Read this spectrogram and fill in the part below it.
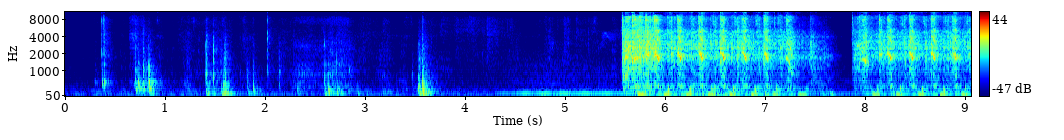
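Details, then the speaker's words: Suzuki LTZ 400 ATV (believed 2004), sat five years, first start with a newly installed, bent Chinese part: fast cranking catches into a busy single-cylinder idle that stays high. Owner suspects that Chinese part is not adjusted properly. "but I don't think it's an idle that is in an idle pretty high I'm guessing cuz that Chinese thing is not adjusted properly"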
